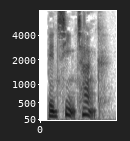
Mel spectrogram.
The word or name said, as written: benzintank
